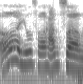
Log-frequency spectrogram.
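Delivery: very high, slow, put-on Chinese accent. Retelling what a woman said while sitting on a man's lap, in a put-on Chinese voice. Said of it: "I don't know why I put on a Chinese voice".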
